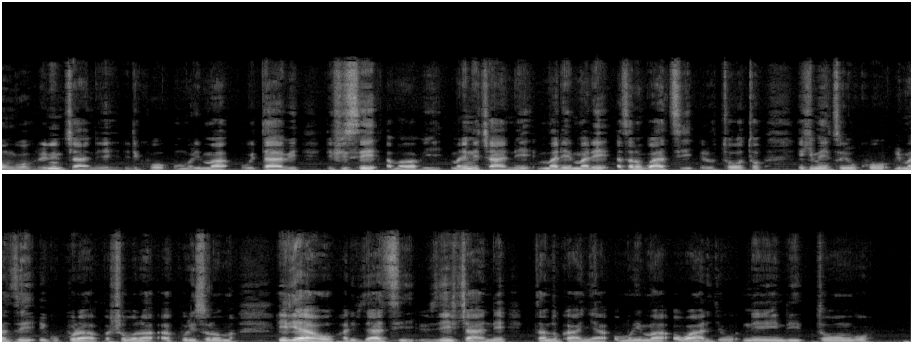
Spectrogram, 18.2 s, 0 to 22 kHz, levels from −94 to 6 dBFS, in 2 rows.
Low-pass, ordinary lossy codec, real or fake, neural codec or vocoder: 14.4 kHz; AAC, 64 kbps; real; none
